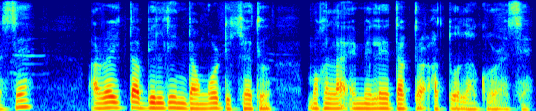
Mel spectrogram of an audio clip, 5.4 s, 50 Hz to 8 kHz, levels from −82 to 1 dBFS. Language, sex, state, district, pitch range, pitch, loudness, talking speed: Nagamese, male, Nagaland, Kohima, 120-140 Hz, 130 Hz, -19 LUFS, 135 wpm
